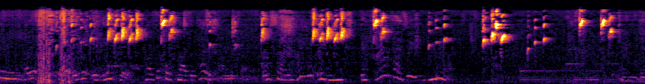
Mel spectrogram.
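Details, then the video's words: European goldfinch song, the royal goldfinch style, played for training other birds to sing: bursts of bright, buzzy twittering and rapid chirps high in pitch, separated by brief pauses, over a faint low background hum. "اقوى تغريد حسون الملكي"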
